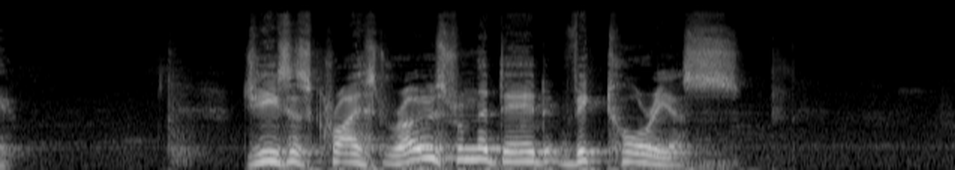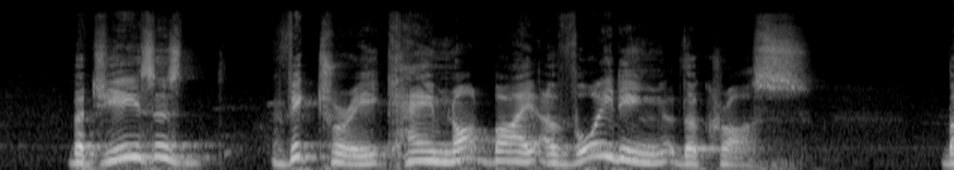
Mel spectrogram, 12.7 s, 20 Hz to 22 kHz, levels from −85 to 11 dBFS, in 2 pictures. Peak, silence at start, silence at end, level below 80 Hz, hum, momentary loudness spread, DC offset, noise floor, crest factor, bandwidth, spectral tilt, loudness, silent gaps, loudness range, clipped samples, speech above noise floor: -6 dBFS; 0 s; 0 s; -52 dBFS; none; 10 LU; under 0.1%; -65 dBFS; 18 dB; 16 kHz; -5.5 dB/octave; -22 LUFS; none; 4 LU; under 0.1%; 44 dB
